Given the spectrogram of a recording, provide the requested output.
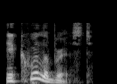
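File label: "equilibrist", British English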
